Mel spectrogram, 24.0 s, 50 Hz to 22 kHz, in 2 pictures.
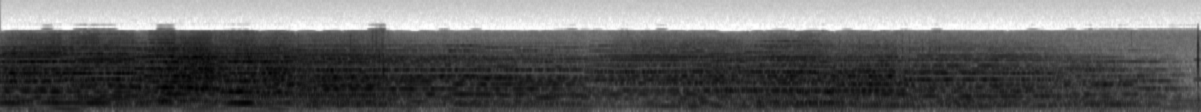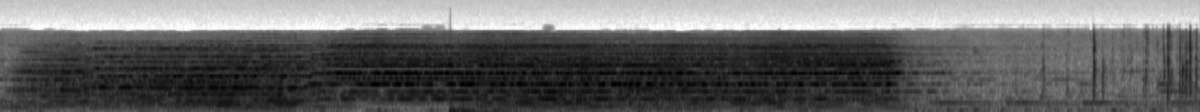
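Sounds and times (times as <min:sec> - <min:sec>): marching band brass chords: 0:00.0 - 0:08.0, 0:14.7 - 0:21.4
deep low hit: 0:16.5 - 0:20.0.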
